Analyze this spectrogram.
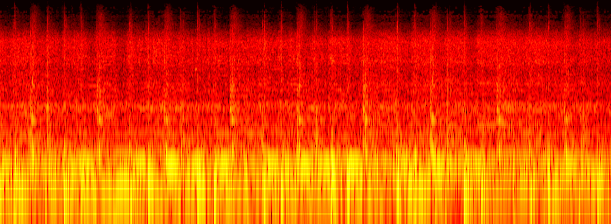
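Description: Rock music: electric guitar over a steady drum beat.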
